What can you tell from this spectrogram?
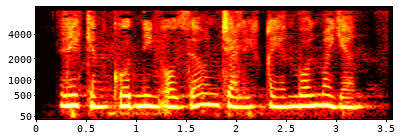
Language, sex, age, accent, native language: Uzbek, female, 18-24, Farg'ona, Uzbek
